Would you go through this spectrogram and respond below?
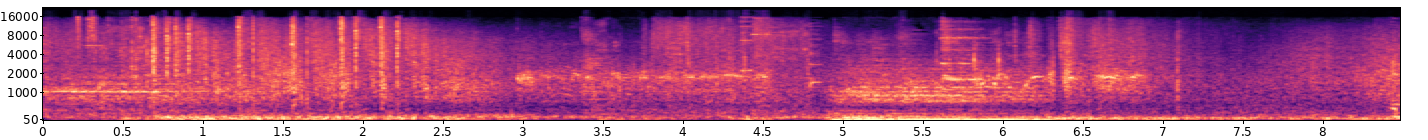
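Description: Destroyer guns in World of Warships fire in bursts, producing loud, booming volleys in two clusters with rumbling echoes between them over steady background battle noise.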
